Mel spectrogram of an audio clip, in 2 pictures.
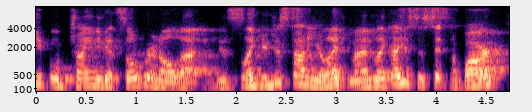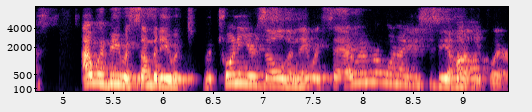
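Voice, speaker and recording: Audible room echo follows a man who speaks very fast with ordinary pitch variation. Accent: American. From US Northeast, Mohawk family. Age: 60s. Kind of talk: conference talk. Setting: session with live and Zoom audience. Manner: halting, many fillers.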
